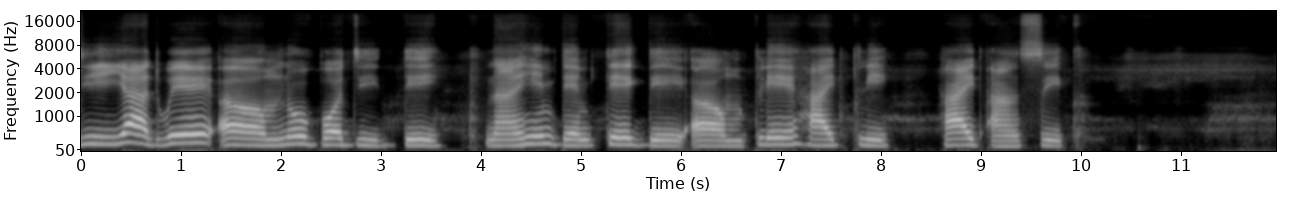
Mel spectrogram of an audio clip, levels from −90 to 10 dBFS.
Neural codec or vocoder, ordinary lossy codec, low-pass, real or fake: autoencoder, 48 kHz, 32 numbers a frame, DAC-VAE, trained on Japanese speech; none; none; fake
